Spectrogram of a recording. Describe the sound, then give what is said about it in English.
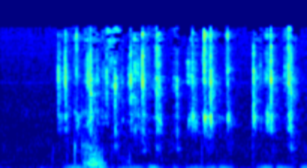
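Fast typing on a computer keyboard: a dense, rapid run of many crisp plastic key clicks with no pauses, fairly loud and alone with no voices. “this is hard to type all fast and shit.”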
